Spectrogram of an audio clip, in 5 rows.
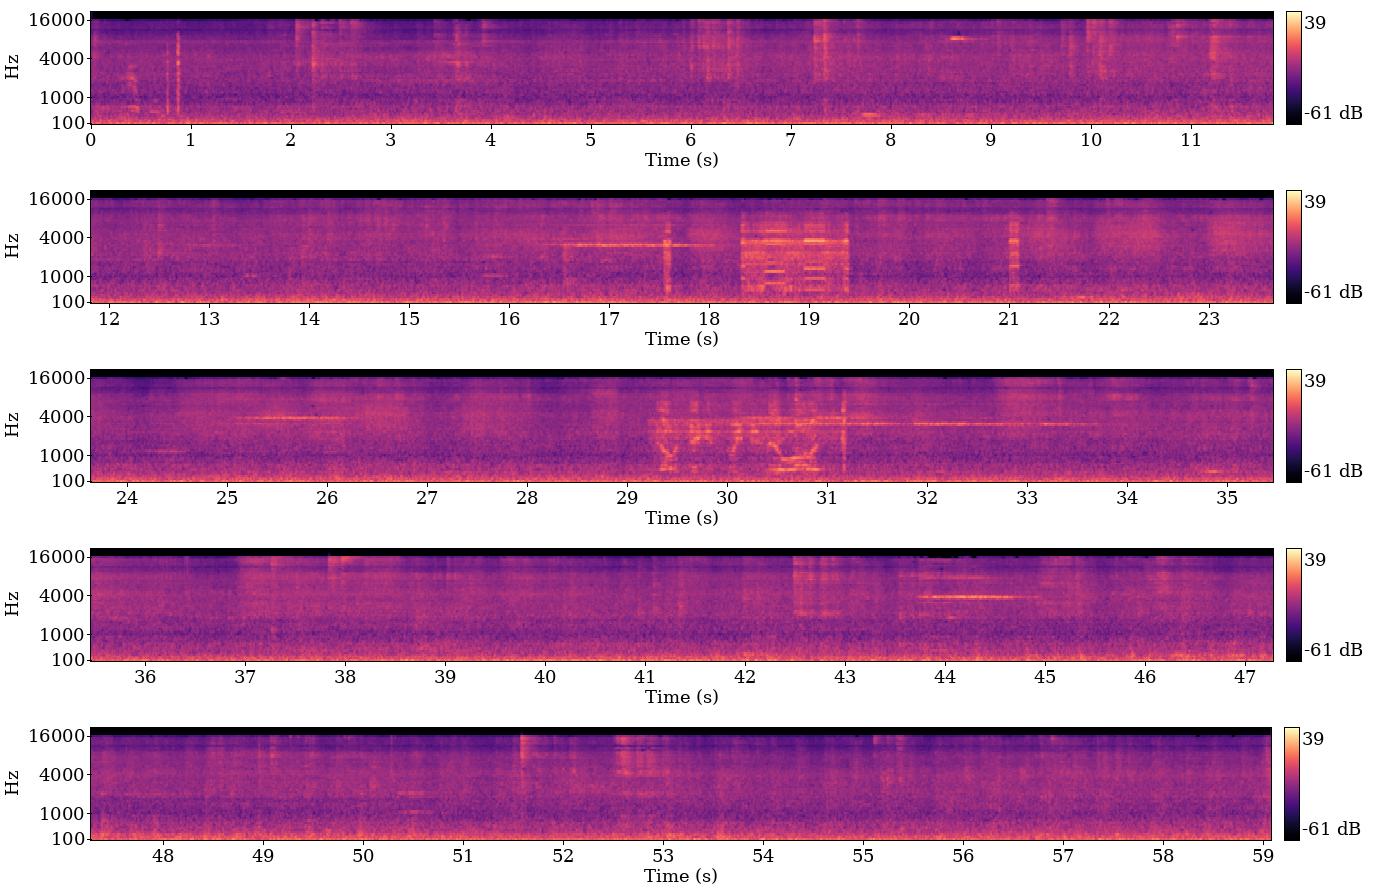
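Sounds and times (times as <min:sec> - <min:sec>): train wheels rumbling on rails: 0:00.0 - 0:59.0
high wheel squeals: 0:15.8 - 0:19.4, 0:24.2 - 0:26.2, 0:31.0 - 0:33.8, 0:43.7 - 0:45.2.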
